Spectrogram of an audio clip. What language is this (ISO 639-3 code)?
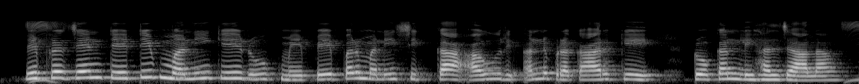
bho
